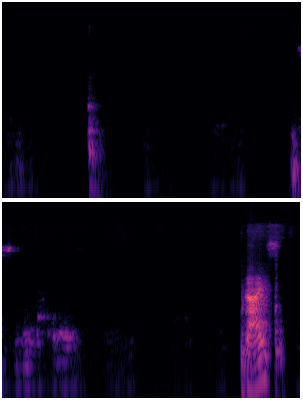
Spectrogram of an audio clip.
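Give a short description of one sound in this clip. A woman speaks calmly over an online call.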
